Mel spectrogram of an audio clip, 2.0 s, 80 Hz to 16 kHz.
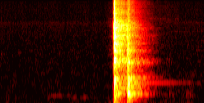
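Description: Homemade supercapacitor spot welder, switched by a solenoid, firing a weld on 18650 lithium-ion cells: two sharp cracks a fraction of a second apart about a second in, with a brief ring after them.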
